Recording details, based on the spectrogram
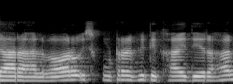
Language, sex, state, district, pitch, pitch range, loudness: Bhojpuri, female, Uttar Pradesh, Ghazipur, 195 Hz, 190-210 Hz, -17 LUFS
